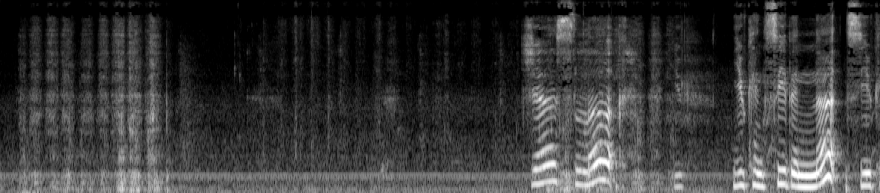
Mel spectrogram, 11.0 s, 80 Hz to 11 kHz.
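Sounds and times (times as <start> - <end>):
faint steady hum: 0.0 - 11.0
knife sawing through bread: 0.2 - 2.2, 3.4 - 8.6.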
